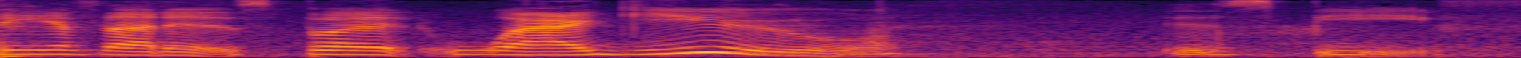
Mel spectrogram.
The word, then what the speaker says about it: wagyu: How do you say it again? – Sushi better introduce me to Aquaman shit. – Ragu? – Wagyu. – Wagyu is a red sauce.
